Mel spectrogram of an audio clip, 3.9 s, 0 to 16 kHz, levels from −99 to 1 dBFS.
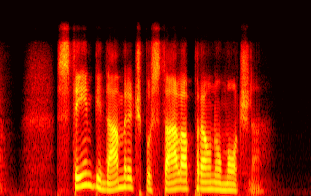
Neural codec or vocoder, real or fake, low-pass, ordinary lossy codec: codec, 16 kHz, about 1 kbps, DyCAST, with the encoder's durations; fake; 7.2 kHz; Opus, 24 kbps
